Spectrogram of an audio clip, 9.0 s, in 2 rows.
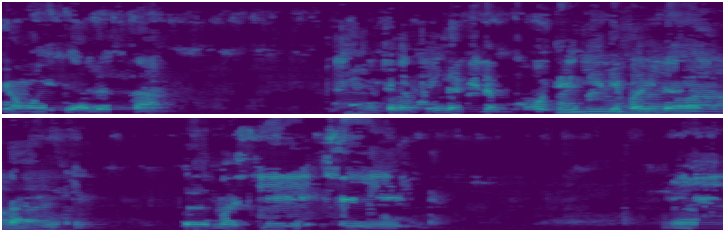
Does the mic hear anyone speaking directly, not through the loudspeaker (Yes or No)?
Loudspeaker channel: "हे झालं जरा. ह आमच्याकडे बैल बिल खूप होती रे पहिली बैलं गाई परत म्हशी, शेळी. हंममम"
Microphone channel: Yes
